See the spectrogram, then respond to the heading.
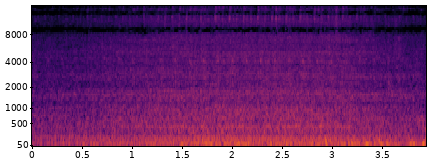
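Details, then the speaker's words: Flooded 2003 BMW E46 318i sedan, unstarted for six months, idling after a first-crack start: low, even rumble at a steady idle with no knocking or misfire; running fine, normal idle. "that's her running can you believe it this thing hasn't been started in six months"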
